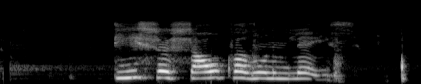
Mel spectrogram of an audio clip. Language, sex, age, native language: Icelandic, male, 10, Icelandic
